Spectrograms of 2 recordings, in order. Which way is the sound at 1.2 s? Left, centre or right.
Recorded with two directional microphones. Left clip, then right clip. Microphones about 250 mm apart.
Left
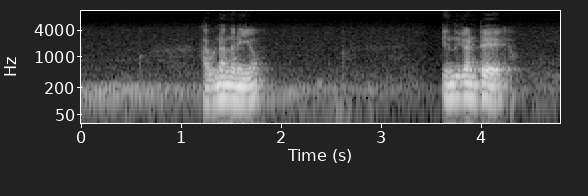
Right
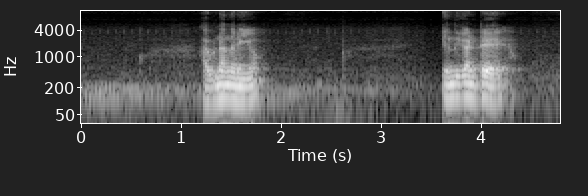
Centre.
